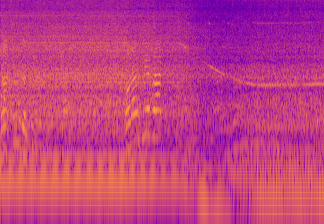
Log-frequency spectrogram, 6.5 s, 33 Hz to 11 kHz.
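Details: 1993 Tofaş Doğan SL 1.6 at 81,575 km, after oil-starvation knock: smooth, even four-cylinder idle with no tapping or knocking before it drops off; bottom end sounds quiet and sound.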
